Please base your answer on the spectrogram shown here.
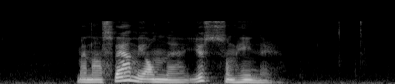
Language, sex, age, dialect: Faroese, male, 36-60, Suðurstreymoy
